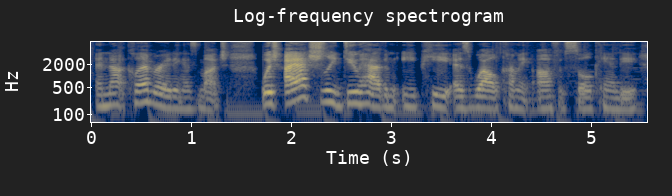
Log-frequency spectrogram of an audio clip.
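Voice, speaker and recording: Low-voiced young woman, chatty and candid. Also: fairly quick, a bit bright, faint music behind. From United States. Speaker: interview guest, recording artist. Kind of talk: casual interview answers.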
